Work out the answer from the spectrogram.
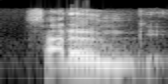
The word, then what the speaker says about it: Sarang: Sarang, sei lá, em coreano é assim que se pronuncia. Sarang.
